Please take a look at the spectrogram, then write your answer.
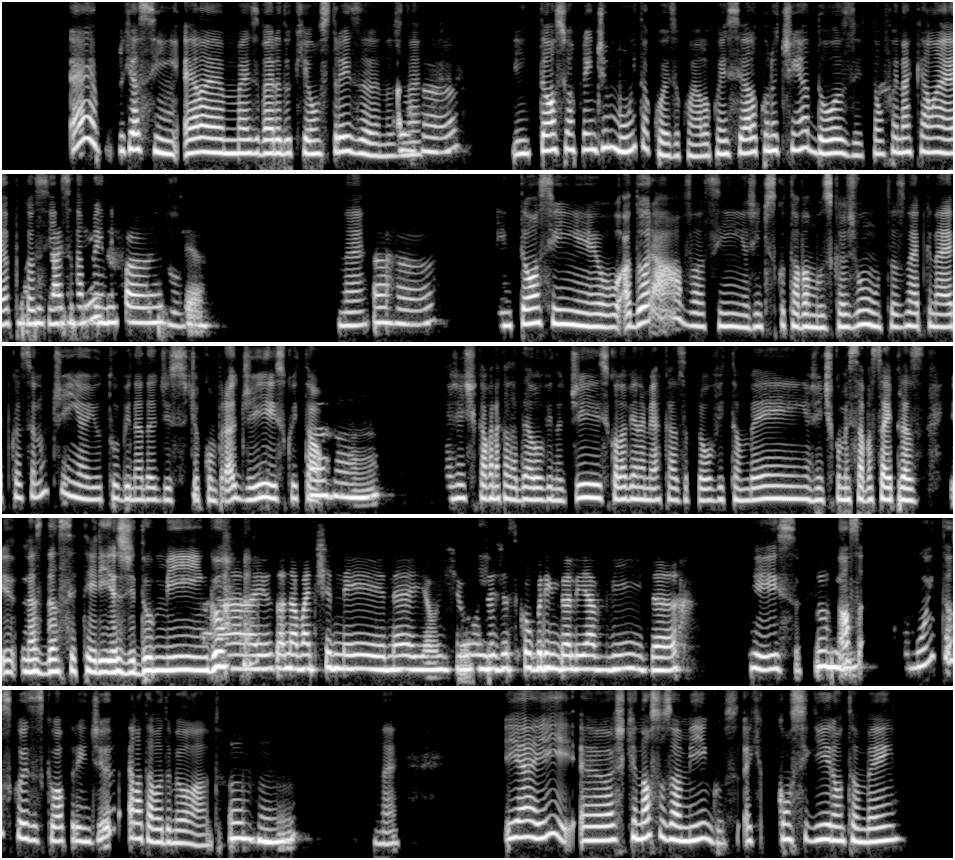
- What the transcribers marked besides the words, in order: tapping; chuckle
- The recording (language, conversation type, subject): Portuguese, podcast, Como podemos reconstruir amizades que esfriaram com o tempo?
